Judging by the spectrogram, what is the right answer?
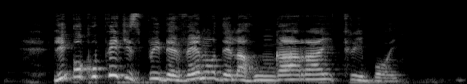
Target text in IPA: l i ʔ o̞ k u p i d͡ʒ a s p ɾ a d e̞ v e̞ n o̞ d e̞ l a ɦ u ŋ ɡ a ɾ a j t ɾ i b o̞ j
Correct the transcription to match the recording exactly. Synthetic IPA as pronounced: l i ʔ o̞ k u p i d͡ʒ i s p ɾ i d e̞ v e̞ n o̞ d e̞ l a ɦ u ŋ ɡ a ɾ a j t ɾ i b o̞ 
